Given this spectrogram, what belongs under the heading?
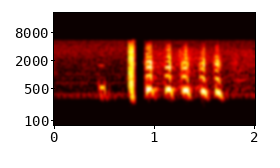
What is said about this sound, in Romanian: Hai că a sunat, stai. Eu la telefon.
